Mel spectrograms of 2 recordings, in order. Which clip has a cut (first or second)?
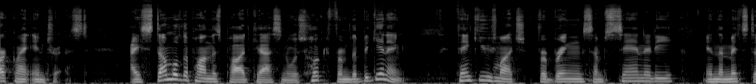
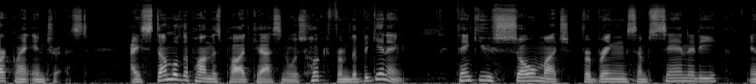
first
